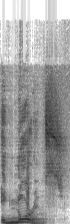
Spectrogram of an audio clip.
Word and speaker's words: ignorance: I tell people, start pronouncing it ignorance. Ignorance. Then people will hear the word ignore in it, and the connotation becomes clear. It means you're ignoring it.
